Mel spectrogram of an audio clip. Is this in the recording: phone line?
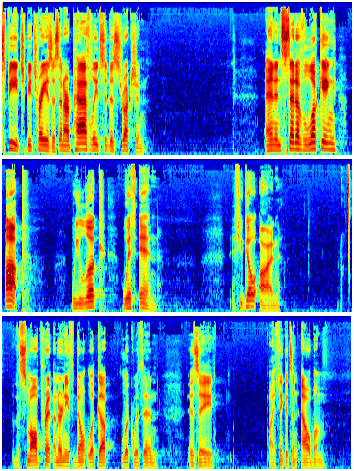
no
